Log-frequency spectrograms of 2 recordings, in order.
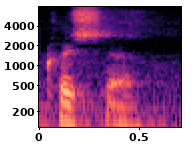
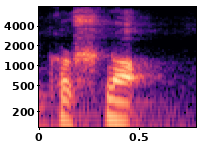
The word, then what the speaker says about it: Krishna: And most of us don't pronounce Krishna properly. It should be Krishna.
